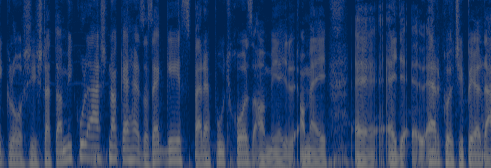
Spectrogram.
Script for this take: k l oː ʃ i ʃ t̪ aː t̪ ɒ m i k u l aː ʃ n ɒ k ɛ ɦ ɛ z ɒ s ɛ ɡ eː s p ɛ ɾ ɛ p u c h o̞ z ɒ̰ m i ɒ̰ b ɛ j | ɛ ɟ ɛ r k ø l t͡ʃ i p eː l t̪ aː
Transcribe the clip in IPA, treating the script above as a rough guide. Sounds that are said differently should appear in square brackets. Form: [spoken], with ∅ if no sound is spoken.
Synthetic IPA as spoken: k l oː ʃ i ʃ t̪ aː t̪ ɒ m i k u l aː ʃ n ɒ k ɛ ɦ ɛ z ɒ [z] ɛ ɡ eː s p ɛ ɾ ɛ p u c h o̞ z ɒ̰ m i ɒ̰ [m] ɛ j | ɛ ɟ ɛ r k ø l t͡ʃ i p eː l [d̪] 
